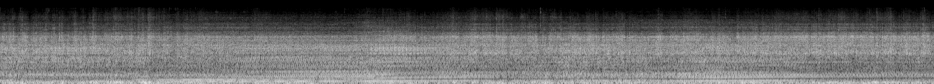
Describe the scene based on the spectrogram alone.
A mechanical, grinding sound as a car engine passes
